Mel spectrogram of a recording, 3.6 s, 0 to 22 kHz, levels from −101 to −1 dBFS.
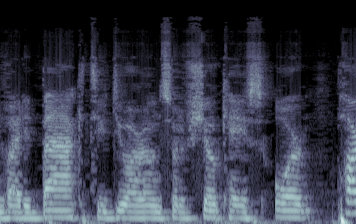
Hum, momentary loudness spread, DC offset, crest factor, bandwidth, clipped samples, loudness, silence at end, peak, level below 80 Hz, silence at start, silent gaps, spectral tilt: none; 5 LU; under 0.1%; 20 dB; 14 kHz; under 0.1%; -31 LUFS; 0 s; -10 dBFS; -36 dBFS; 0 s; none; -5.5 dB/octave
